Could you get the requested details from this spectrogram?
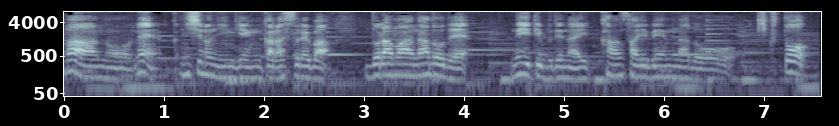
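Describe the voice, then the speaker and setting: A man's voice: mid-range voice, normal speed. A man hosting a radio show, chatty and full of 'ne' fillers. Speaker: radio host. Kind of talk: casual radio talk. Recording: music playing behind.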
